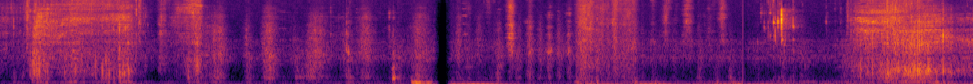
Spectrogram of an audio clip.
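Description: Close-miked crunching and chewing of crumbly Chinese walnut shortbread cookies (taosu), with many small crackles as bites break off. There is a loud thump about three seconds in.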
